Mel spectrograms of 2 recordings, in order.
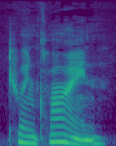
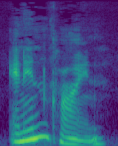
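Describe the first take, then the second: First: InCLINE, stressed on the second syllable. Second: INcline, stressed on the first syllable. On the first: Teacher models verb "incline", second-syllable stress. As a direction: hit CLINE in "incline". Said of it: "to the second syllable". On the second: Teacher models noun "incline", first-syllable stress. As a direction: hit IN in "incline". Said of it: "first syllable for nouns". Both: Shown as a demonstration.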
